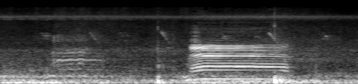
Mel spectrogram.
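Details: Goat in a village: one faint, short bleat, then a louder, steady, nasal bleat lasting about a second, with low background hum and a couple of soft knocks.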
